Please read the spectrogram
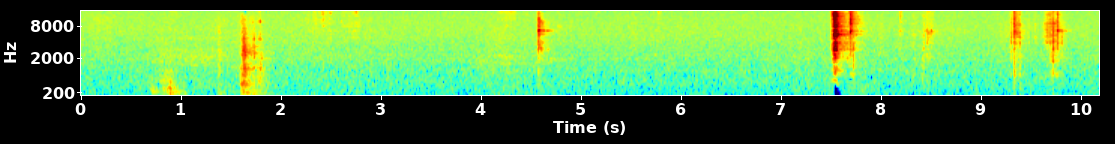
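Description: Steel parts of a Rogers & Spencer percussion revolver clinking and knocking together as they are handled and fitted during reassembly. It comes as a few scattered metallic clicks, the loudest about seven and a half seconds in and a quick pair near the end.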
